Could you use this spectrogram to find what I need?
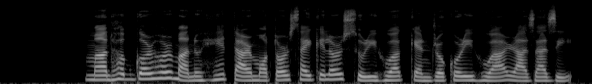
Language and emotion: Assamese, neutral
